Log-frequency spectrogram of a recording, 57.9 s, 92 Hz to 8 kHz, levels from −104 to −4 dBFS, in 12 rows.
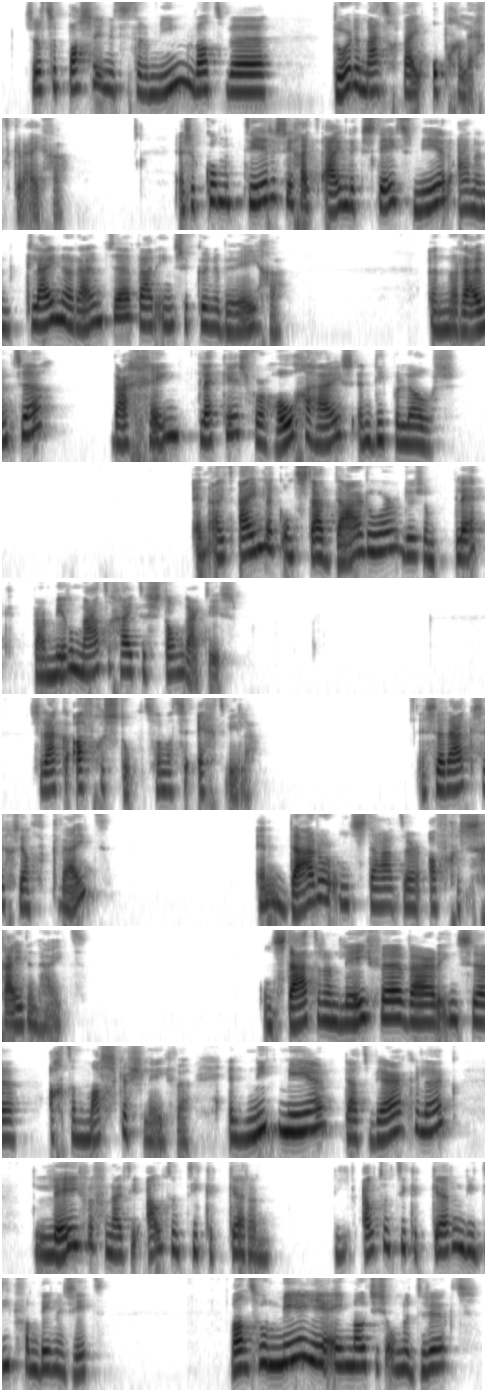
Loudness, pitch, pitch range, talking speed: -24 LUFS, 225 Hz, 205-250 Hz, 105 wpm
